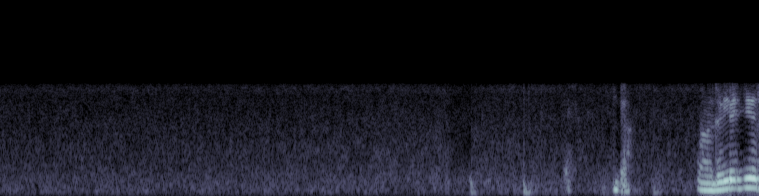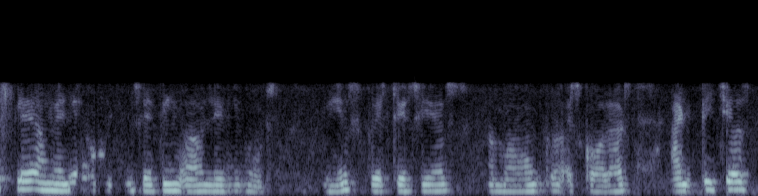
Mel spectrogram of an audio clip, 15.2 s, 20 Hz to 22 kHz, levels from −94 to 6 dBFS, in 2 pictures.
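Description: Throughout, the AMR narrowband mobile codec shapes the speech: nothing above 4 kHz survives, and the heavy damage gives a buzzy, synthetic edge that fits a low mode near 5.9 kbps. Unlike plain band-limiting, the voice itself sounds modelled rather than merely muffled.

Lost AMR speech frames appear at 1.34–1.37, 4.50–4.76, 6.18–6.25, 7.68–7.74, 9.84–10.12, 11.38–11.44, 12.94–13.01 and 14.46–14.53 s. The decoder stretches the last good pitch with fading gain, so each loss is a brief warble or smear. The scattered clusters around 4.5 s and 9.8 s sound rough for roughly 200 ms, never a clean cut.

From 8.28 to 8.98 s the speech drops sharply, by about 30 dB at worst, and at 12.45–12.49 s it dips briefly, by about 10 dB. These are likely speech suppressed in double talk, with an echo canceller ducking the talker. They are level drops rather than the drawn-out, warbling smear of a lost frame.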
